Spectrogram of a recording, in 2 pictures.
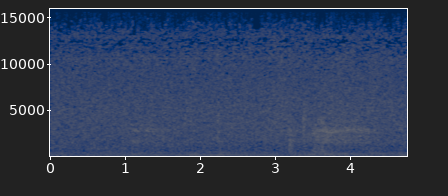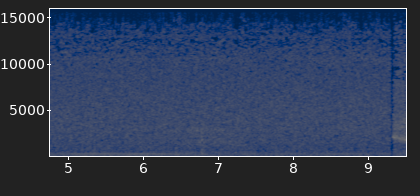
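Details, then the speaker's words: Canon G7X Mark II with autofocus lock mode on: only a steady soft hiss and faint low room hum, no autofocus clicking. "i'm gonna be silent now so you guys can hear how silent it is autofocus lock mode is on and you're not gonna hear the clicking sound"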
